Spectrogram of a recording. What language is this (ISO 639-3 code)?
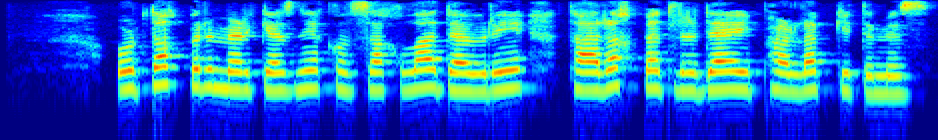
uig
